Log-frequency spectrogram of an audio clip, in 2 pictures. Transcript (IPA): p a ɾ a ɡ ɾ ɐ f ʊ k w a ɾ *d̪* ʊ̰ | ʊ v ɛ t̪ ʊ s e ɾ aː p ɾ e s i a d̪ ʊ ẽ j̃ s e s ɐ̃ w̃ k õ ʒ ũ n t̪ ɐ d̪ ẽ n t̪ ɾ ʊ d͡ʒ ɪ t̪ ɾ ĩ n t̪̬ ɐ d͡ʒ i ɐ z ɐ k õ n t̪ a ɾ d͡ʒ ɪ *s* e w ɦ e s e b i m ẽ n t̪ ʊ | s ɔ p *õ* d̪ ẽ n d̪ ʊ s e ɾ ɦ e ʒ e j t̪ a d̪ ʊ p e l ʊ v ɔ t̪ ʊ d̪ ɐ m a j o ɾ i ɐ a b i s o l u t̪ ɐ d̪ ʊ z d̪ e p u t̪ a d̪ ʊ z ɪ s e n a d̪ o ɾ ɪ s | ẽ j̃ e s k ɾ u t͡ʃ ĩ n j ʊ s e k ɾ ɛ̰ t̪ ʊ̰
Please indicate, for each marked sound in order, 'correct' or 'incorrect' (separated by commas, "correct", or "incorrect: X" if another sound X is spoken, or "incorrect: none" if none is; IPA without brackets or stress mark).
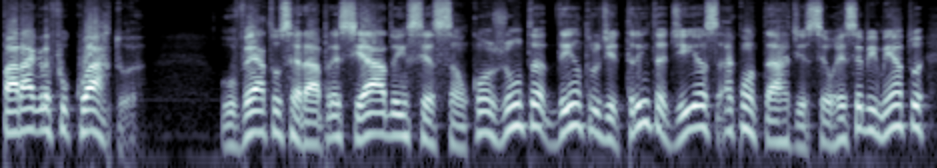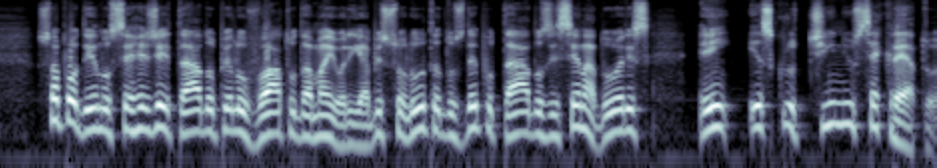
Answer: incorrect: t̪, correct, incorrect: o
